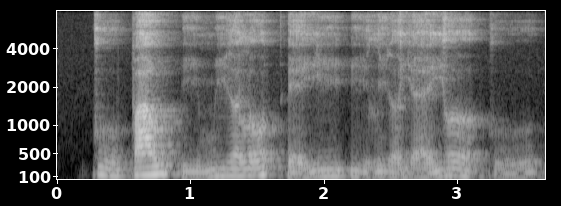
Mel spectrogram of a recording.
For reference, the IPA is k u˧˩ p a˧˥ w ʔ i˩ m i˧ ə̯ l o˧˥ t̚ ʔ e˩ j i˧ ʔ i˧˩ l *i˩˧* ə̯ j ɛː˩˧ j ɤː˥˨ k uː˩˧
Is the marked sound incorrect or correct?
incorrect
